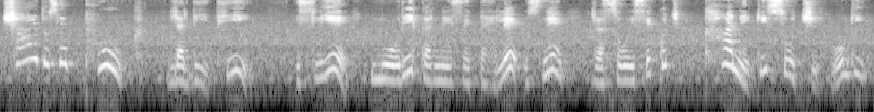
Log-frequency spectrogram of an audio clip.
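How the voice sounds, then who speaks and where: A woman reading a humorous children's story aloud in an expressive, deliberate storytelling manner. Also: medium pitch, slight background noise, low-quality recording. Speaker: audiobook reader.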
